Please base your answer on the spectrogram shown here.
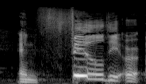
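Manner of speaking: high voice, cracking. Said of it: "Sorry, my voice".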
